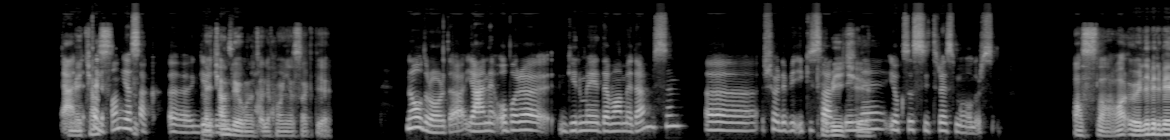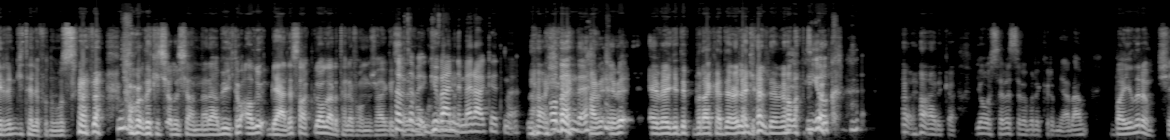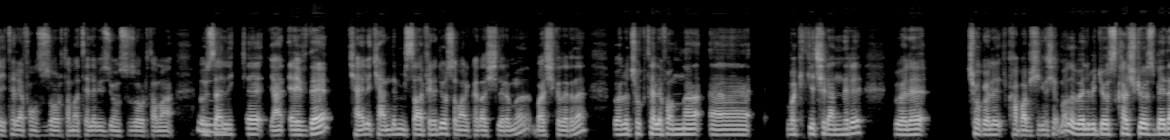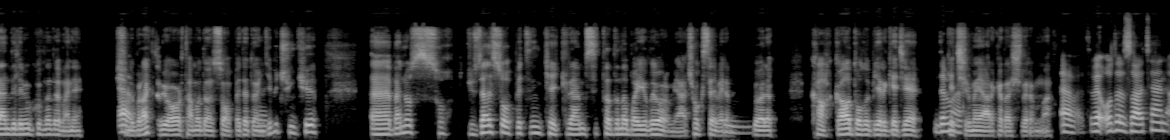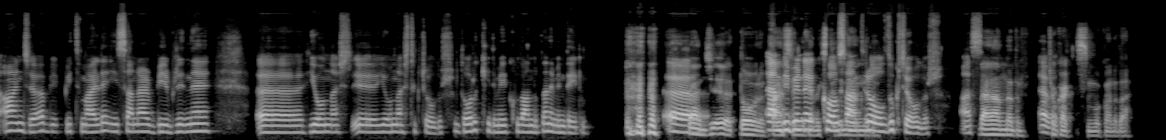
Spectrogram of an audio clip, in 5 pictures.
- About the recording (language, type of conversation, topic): Turkish, podcast, Akıllı telefonlar bizi yalnızlaştırdı mı, yoksa birbirimize daha mı yakınlaştırdı?
- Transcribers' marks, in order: unintelligible speech; tapping; other background noise; laughing while speaking: "sırada"; chuckle; chuckle; unintelligible speech; chuckle; laughing while speaking: "Yok"; laughing while speaking: "öyle gel. demiyorlardır. Ha harika"; unintelligible speech; chuckle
